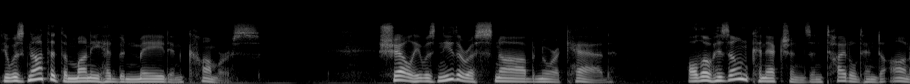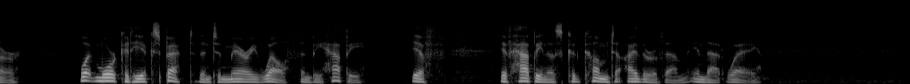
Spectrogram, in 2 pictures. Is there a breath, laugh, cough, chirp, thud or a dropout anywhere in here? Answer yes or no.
no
